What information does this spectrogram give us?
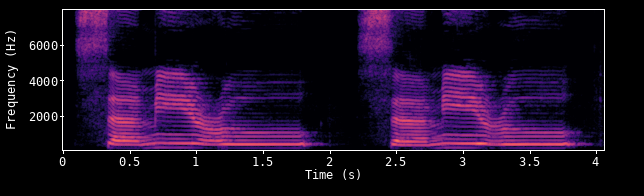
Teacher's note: आइन के ऊपर पेश है, आगे वाव साकिन है, ये वाव मद्दा है। एक अलिफ की मिकदार खींच कर पढ़ेंगे।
